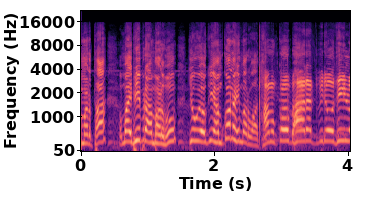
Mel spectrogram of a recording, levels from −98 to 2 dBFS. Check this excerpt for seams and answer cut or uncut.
cut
